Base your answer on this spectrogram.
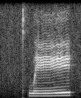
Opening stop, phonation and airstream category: aspirated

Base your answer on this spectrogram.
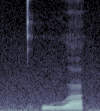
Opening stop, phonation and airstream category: aspirated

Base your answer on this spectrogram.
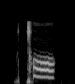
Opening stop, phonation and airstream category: click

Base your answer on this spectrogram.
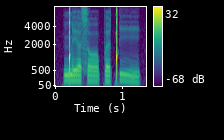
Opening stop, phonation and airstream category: click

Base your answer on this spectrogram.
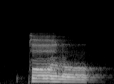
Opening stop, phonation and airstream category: plain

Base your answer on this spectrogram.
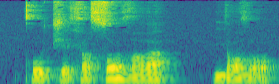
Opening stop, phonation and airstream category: aspirated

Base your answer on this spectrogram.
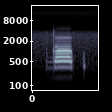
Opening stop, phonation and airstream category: plain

